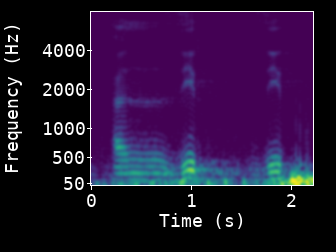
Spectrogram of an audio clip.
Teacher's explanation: zir tu ra mati, sebelumnya terdapat huruf yang berbaris di bawah. Ra tu ra nipis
